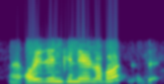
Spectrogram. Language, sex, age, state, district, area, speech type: Assamese, female, 30-45, Assam, Goalpara, urban, conversation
